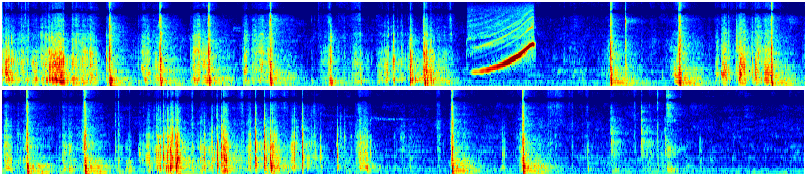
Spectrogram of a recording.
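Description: A string of short thunks and clicks. About five seconds in comes a rising whistle-like squeal, the loudest sound, which cuts off suddenly.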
